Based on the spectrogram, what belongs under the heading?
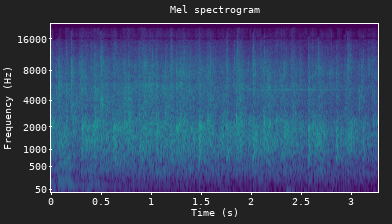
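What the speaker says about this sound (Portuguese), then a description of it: "Peço uma salva de palmas para a doutora" Audience applause for a woman doctor after her talk at a health-services conference, a continuous spread of clapping from a seated crowd with faint voices mixed underneath.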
